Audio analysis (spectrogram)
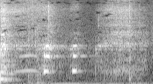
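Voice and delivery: breathy, voiceless burst of laughter. Real, not acted. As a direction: laugh under your breath. Laughs at her own find. (rire soufflé)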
